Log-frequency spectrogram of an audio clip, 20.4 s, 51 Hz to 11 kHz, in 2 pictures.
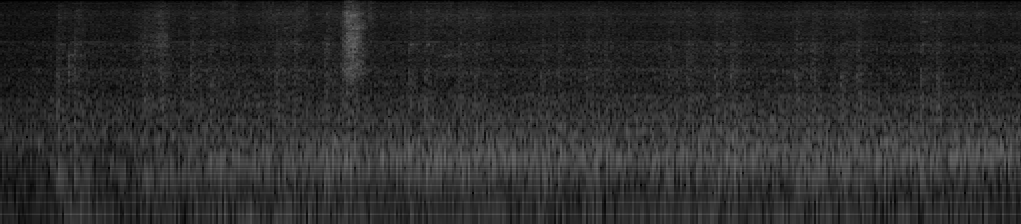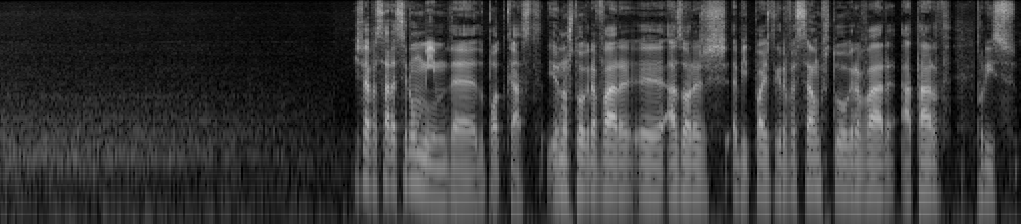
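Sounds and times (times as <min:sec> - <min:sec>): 
train wheels on rails passing on a railway line: 0:00.0 - 0:14.4
speech: 0:13.8 - 0:20.4.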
